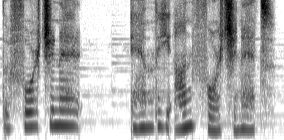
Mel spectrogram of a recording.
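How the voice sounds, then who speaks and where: A woman's voice: high-pitched, fairly even intonation, measured pace, a little mellow, faint music behind. A woman voicing an earnest, kind, troubled young person in scripted game dialogue, hesitant and thoughtful. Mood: troubled, pensive.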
